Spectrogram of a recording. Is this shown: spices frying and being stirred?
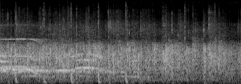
no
